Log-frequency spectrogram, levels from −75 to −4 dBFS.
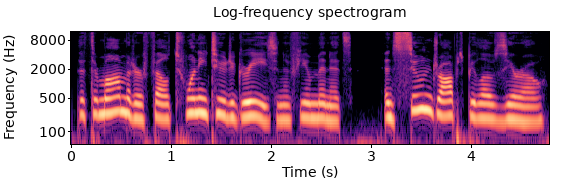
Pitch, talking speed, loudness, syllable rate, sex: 205 Hz, 190 wpm, -16 LUFS, 5.8 syllables/s, female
